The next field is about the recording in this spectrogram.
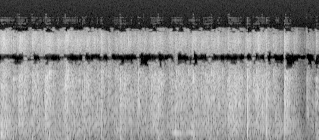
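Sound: round of applause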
